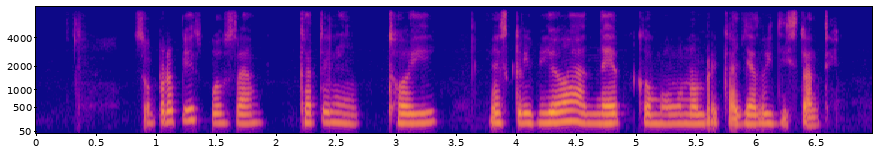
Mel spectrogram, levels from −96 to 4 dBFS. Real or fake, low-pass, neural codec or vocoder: fake; 7.2 kHz; codec, 24 kHz, 3 kbps, HILCodec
